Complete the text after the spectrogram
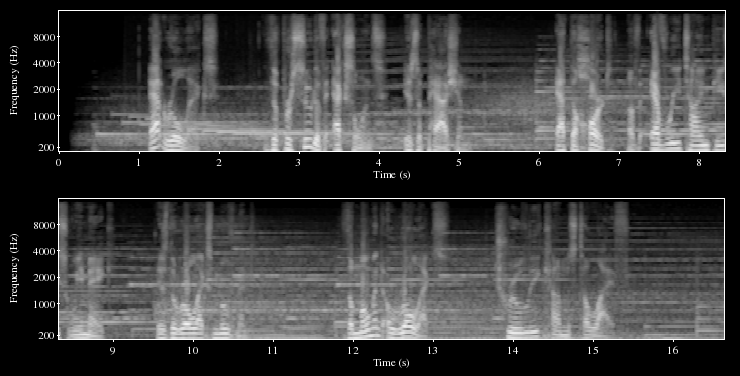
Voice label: audio commercial; ROLEX SUBMARINER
